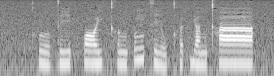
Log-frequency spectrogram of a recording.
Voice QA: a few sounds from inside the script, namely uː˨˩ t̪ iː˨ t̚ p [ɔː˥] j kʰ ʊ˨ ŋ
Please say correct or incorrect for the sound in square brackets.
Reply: incorrect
